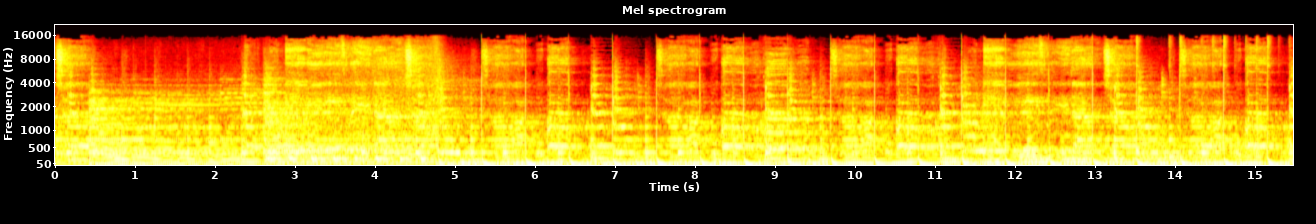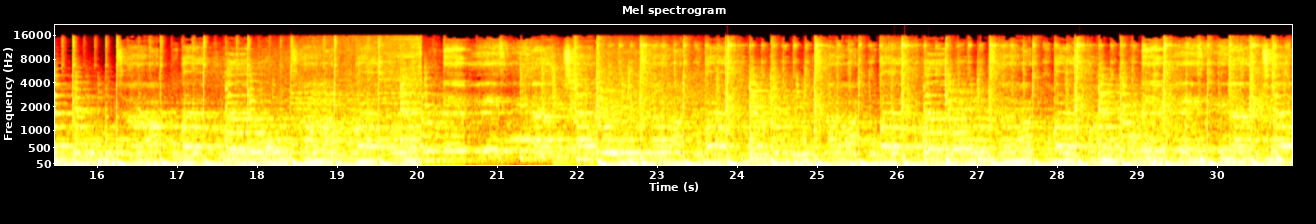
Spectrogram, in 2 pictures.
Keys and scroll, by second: 4.4 space, 5.1 t, 6.5 1, 6.7 Return, 6.9 space, 7.4 l, 8.5 space, 9.4 p, 10.7 space, 11.5 Delete, 13.7 Delete, 16.2 Delete, 18.8 h, 30.2 space.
